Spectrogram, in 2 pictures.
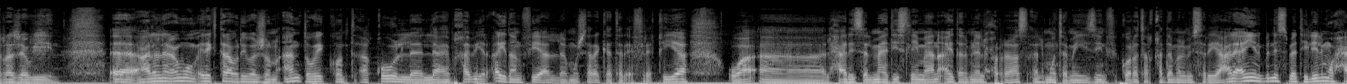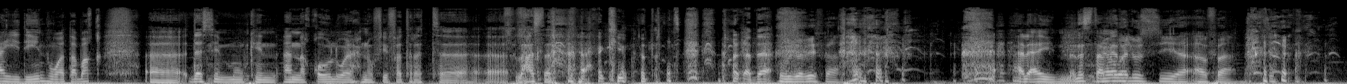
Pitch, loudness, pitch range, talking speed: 110 Hz, -23 LUFS, 105-125 Hz, 105 wpm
